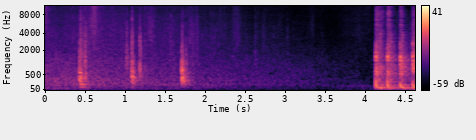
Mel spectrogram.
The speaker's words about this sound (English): where he knocks and knocks, until finding the door locked, he flies at it with such violence that the lock gives way.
